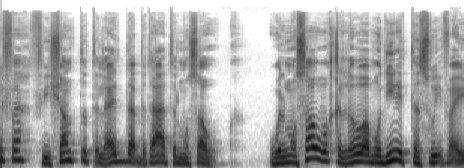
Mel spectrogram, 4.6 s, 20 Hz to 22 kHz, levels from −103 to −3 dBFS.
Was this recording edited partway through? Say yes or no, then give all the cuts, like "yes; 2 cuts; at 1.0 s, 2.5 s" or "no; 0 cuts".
no; 0 cuts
